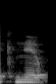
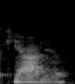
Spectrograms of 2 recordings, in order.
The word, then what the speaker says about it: Keanu: hear something about that I always want to say canoe but I know it's Keanu Keanu Reeves yeah I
